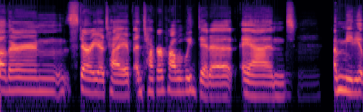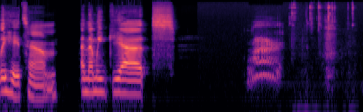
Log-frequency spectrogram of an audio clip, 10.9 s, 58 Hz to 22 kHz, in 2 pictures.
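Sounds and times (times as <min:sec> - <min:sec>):
speech: 0:00.0 - 0:08.1, 0:09.2 - 0:09.7
cat yowling: 0:09.2 - 0:09.8.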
